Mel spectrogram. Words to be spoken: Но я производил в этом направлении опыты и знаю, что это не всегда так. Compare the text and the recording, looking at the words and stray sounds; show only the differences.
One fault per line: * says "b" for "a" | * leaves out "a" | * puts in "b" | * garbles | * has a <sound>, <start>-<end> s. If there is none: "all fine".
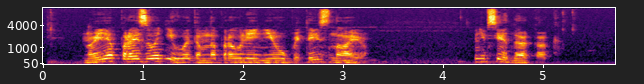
* leaves out "что это"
